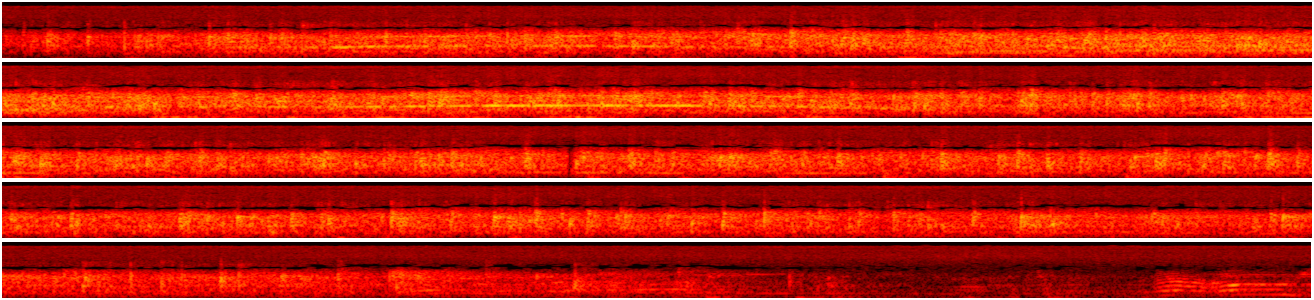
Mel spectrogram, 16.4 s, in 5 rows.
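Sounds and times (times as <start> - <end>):
audience clapping: 0.0 - 15.9.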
